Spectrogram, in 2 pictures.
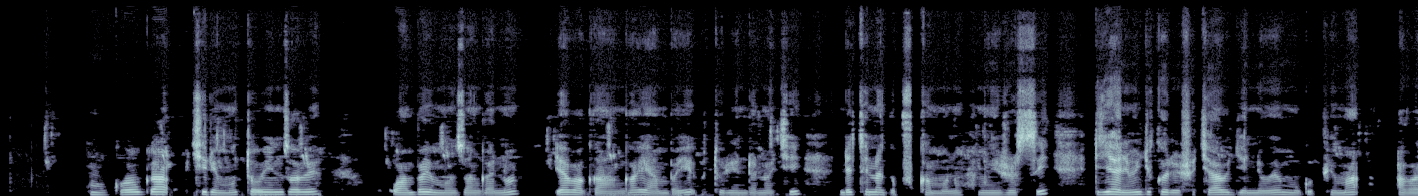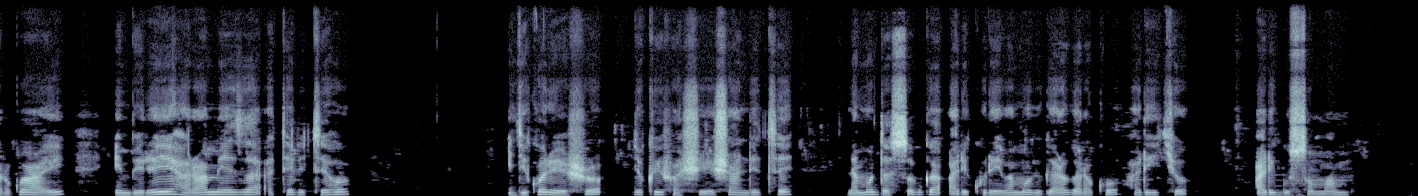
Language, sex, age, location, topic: Kinyarwanda, female, 25-35, Kigali, health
